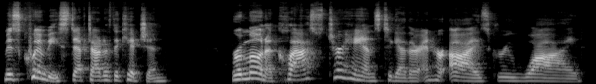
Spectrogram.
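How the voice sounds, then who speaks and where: A woman reads a children's story aloud in a very bright, crisp-edged voice. Her pitch sits a little low but moves in lively, expressive swings. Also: normal speed. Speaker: read-aloud narrator. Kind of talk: scripted children's story narration.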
